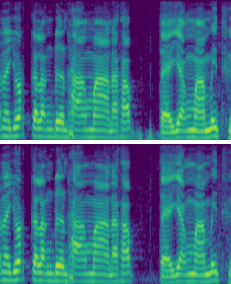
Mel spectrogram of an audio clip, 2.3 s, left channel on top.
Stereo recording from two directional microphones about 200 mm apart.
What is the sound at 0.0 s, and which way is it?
Speech, 5° left (ahead or behind).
